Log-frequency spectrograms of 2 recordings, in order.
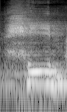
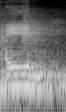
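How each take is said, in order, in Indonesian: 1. Bunyi h-nya berhembus, ada aliran udara yang terdengar. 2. Bunyi h-nya kering, tanpa aliran udara. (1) "Him ada udara" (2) "jangan kering, jangan him"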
